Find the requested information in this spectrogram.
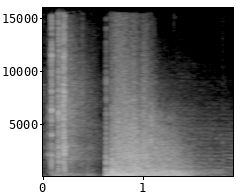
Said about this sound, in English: Please play the … Gunshot drop from ….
